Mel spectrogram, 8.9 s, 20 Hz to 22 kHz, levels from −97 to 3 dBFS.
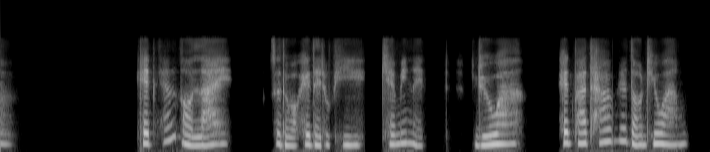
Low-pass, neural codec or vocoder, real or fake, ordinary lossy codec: none; codec, 16 kHz, about 1 kbps, DyCAST, with the encoder's durations; fake; none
